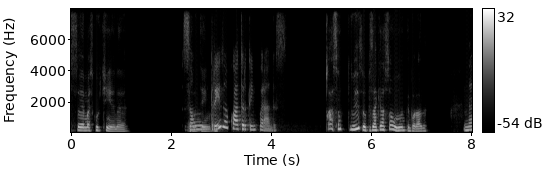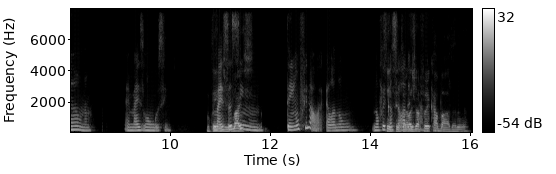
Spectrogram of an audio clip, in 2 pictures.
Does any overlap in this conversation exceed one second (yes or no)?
yes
